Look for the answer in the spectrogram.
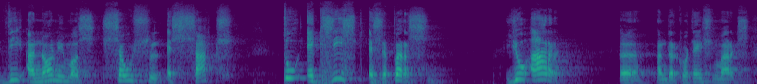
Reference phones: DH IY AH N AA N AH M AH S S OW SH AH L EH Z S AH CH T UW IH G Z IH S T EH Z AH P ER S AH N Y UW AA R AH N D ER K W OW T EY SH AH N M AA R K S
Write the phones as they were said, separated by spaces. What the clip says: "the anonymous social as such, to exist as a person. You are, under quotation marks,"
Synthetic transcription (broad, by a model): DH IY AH N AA N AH M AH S S OW SH AH L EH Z S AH CH T UW IH G Z IH S T EH Z AH P ER S AH N Y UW AA R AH N D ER K W OW T EY SH AH N M AA R K S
